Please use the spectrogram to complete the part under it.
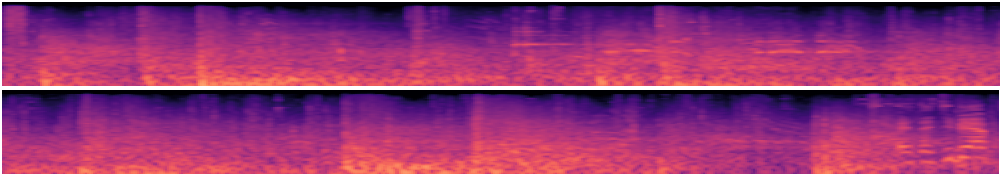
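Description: Gunshots and blasts boom and crack nearby in a rumbling battle.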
